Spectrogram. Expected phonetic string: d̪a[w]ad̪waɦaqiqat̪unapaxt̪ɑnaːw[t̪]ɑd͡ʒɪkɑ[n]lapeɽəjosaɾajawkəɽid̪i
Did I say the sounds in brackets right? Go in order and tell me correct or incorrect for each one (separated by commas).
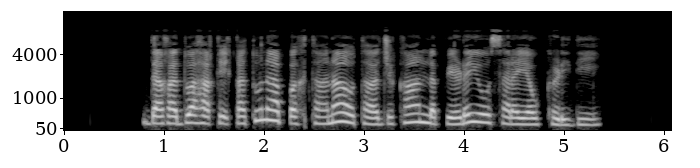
incorrect, correct, correct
